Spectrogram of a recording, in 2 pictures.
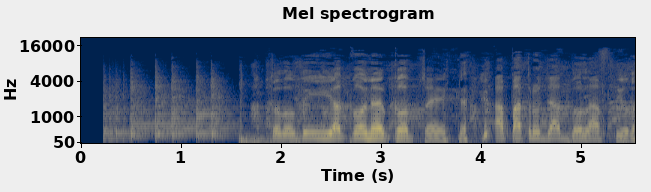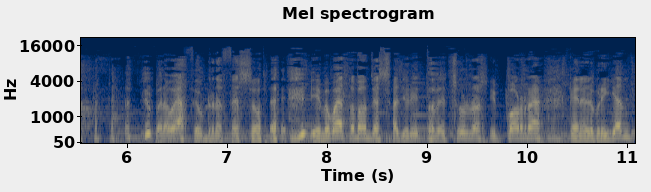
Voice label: spanish impersonations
